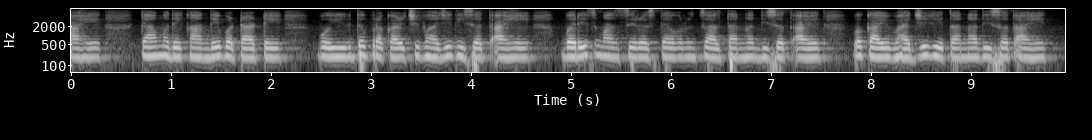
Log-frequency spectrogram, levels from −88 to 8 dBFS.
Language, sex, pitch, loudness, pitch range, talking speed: Marathi, female, 195 Hz, -21 LUFS, 195-205 Hz, 135 wpm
